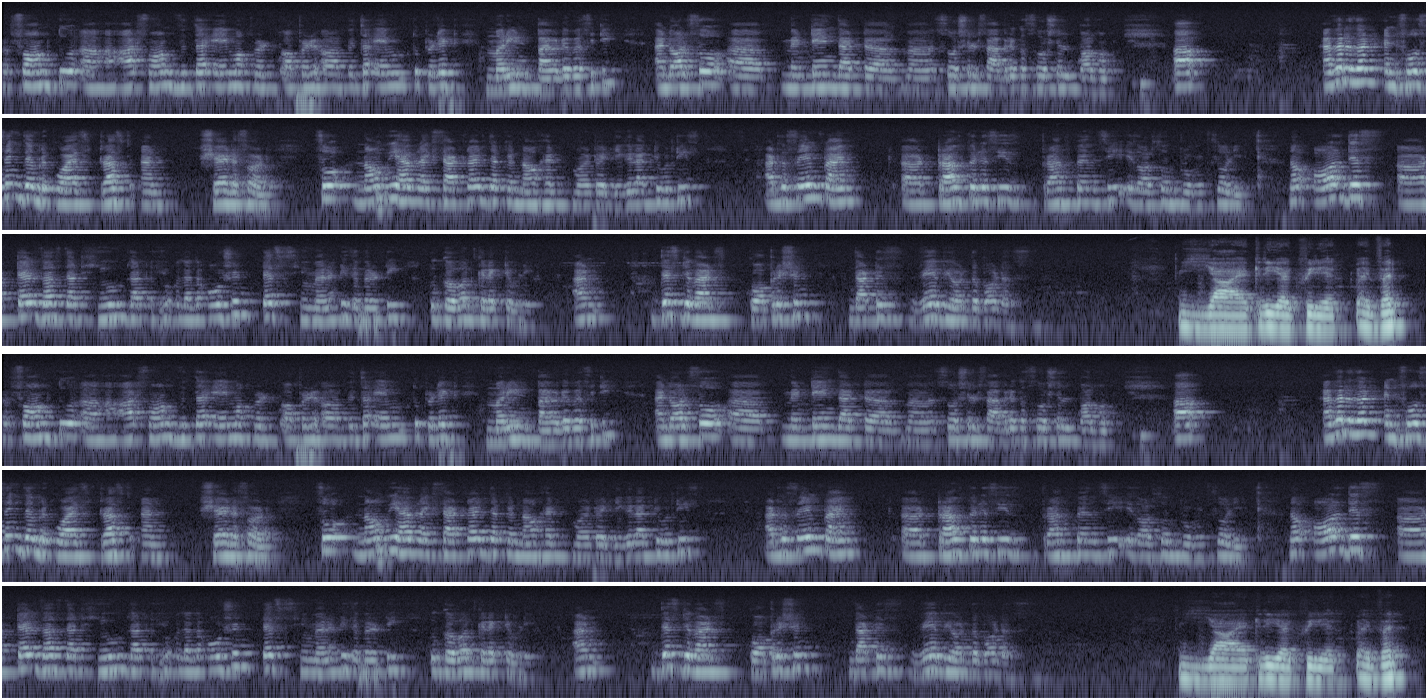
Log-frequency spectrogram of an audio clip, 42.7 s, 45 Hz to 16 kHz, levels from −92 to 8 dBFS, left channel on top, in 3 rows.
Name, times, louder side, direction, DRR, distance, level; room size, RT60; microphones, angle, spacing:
voice 1, 0.0-6.1 6.5-12.1 13.2-15.9 16.2-17.1 17.4-21.2 21.9-22.8 23.2-33.8 34.2-34.6 35.0-36.6 36.9-38.6, left 1 dB, 20° left, 1.7 m, -30 dB
voice 2, 40.2-42.4, left 2 dB, 70° left, 1.5 m, -22 dB
18.5 x 12.5 x 3.2 m
head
